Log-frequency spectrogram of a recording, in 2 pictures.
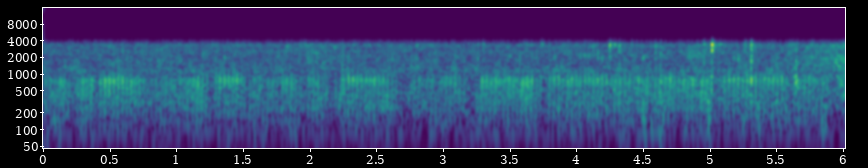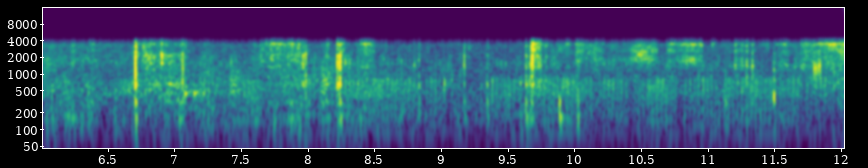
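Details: An 11-week-old kitten purring while eating pate, a steady low rumbling purr throughout, overlaid with wet chewing and licking clicks that grow more frequent in the second half.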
